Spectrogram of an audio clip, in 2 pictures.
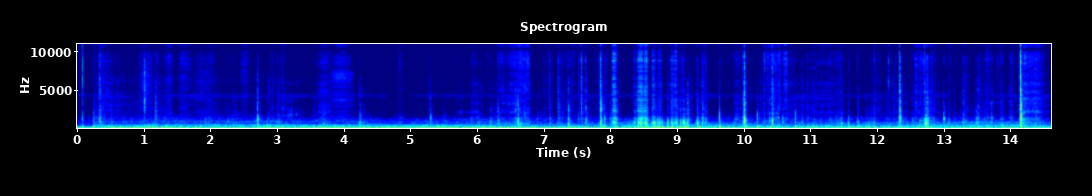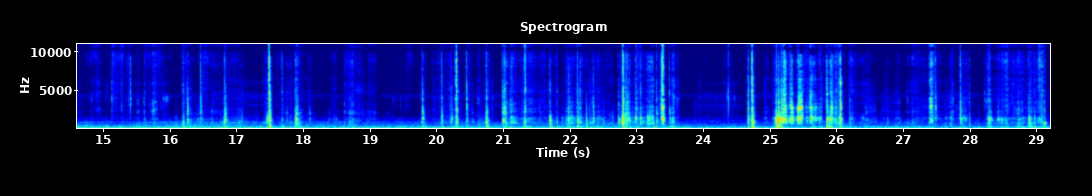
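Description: Hand tools working at plastic dashboard trim and wiring connectors: scattered sharp clicks and taps, with short scraping and rustling bursts, over a steady low hum. The clicks come more often toward the end, and the loudest scrapes are about two thirds of the way in.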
